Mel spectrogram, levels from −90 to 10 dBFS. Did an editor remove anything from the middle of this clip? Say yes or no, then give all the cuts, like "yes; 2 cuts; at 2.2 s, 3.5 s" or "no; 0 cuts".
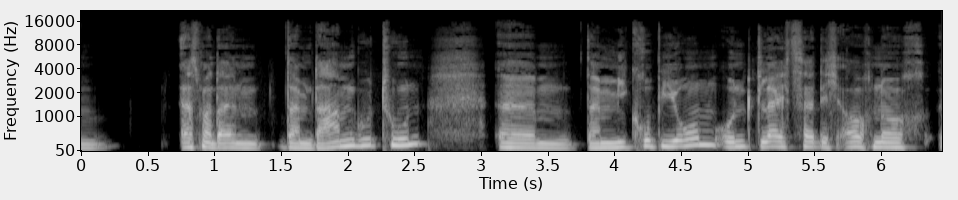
no; 0 cuts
